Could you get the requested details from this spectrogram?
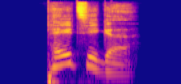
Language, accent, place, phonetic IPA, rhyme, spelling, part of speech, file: German, Germany, Berlin, [ˈpɛlt͡sɪɡə], -ɛlt͡sɪɡə, pelzige, adjective, De-pelzige.ogg
- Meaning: inflection of pelzig: 1. strong/mixed nominative/accusative feminine singular 2. strong nominative/accusative plural 3. weak nominative all-gender singular 4. weak accusative feminine/neuter singular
